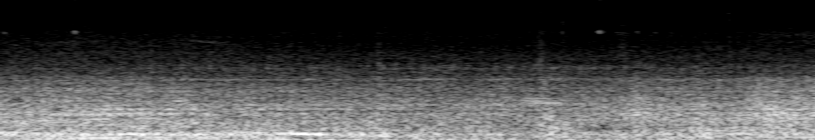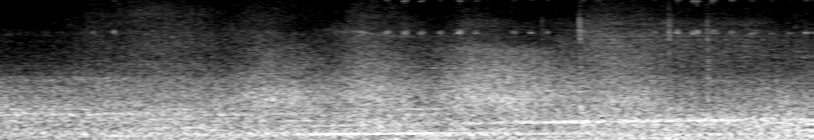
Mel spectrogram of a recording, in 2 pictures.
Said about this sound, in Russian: Водитель, можем ехать! Автобус поехал.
